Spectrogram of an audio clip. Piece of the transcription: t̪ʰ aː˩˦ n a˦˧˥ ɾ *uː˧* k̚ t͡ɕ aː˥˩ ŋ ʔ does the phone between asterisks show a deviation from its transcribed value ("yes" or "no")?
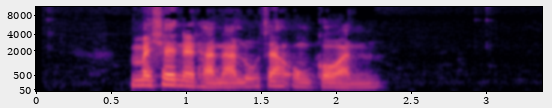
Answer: yes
